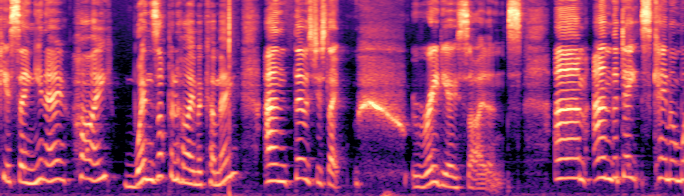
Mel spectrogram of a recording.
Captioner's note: whistles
